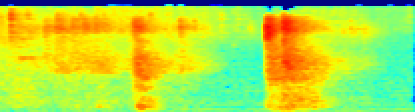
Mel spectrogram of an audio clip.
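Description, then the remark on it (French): Two hollow door clunks a moment apart, the second louder and sharper, echoing in a quiet, reverberant space at a Carmelite community, with no voices. “J'entends des bruits de portes, de pas, des chapelets qu'on égrène.”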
